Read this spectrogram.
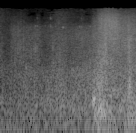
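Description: A sword swings with a fiery whoosh.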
